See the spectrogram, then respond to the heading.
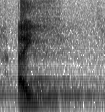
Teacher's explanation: You can really feel the tongue touching the top of the palate in the ya.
